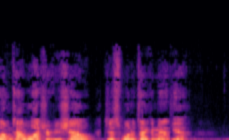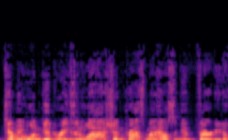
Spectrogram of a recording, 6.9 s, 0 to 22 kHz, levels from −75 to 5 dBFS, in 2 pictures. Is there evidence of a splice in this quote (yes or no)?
yes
